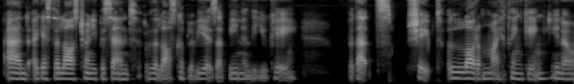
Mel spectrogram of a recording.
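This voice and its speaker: A woman's voice: low-pitched, gravelly, dry recording, clean studio sound. A young woman from Kenya, a business founder and podcast guest, answering in a thoughtful, casual way with many fillers and restarts. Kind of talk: casual interview chat.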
